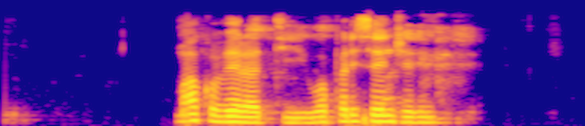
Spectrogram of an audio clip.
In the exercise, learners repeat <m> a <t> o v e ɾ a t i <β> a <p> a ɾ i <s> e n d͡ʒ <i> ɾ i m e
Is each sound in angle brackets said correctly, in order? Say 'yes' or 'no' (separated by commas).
yes, no, no, yes, yes, no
